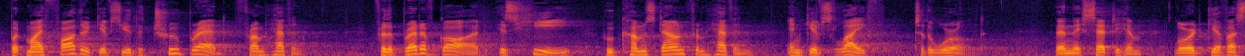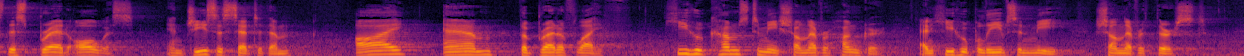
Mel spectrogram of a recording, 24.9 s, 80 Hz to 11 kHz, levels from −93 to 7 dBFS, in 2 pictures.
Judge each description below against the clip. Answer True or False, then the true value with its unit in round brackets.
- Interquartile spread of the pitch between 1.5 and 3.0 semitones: False (4.2 semitones)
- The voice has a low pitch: True (130 Hz)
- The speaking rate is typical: True (160 wpm)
